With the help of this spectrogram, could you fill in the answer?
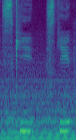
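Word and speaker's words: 好き: I know that we write suki but when we say it we say ski. It's as if the u the uh disappears.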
